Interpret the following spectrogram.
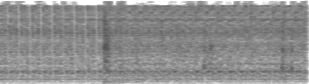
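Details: Ford Fusion with intermittent flashing check-engine light, mainly on the highway: steady electrical hum with sharp clicks at uneven gaps, an injector losing efficiency at high temperature and frequency, not opening on every pulse; diagnosed injector fault.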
